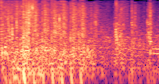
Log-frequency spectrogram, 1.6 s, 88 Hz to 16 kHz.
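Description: Gunfire in a Battlefield 4 Domination match comes as rapid, rattling bursts of automatic shots close behind the player, loud and continuous across the short moment.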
